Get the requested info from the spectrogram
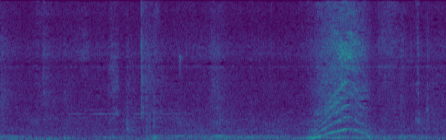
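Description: Zipper on a hard-sided fishing rod bag pulled quickly along its track, one short zip rising and falling in pitch about one and a half seconds in. The zipper is in good working order.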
